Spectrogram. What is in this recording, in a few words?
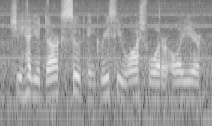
Noisy Speech F16 Noise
